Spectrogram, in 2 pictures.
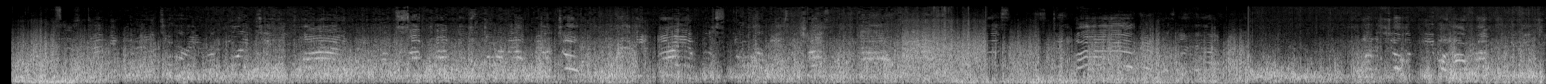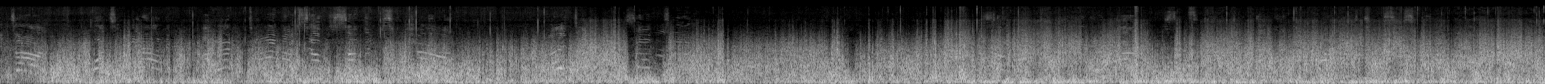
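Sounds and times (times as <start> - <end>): wind buffeting microphone: 0.1 - 30.9
woman shouting: 0.6 - 9.0, 9.6 - 12.2, 13.6 - 20.0, 20.9 - 22.5, 26.3 - 29.8.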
